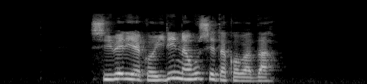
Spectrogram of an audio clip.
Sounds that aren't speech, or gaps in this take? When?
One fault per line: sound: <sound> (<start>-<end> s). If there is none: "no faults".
no faults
